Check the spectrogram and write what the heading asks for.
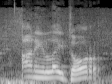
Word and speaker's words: Annihilator: I bueno, continuem ara amb el Beast of Thrash Metal Edition Pastoral L'Ovella Negra amb el super super super duper Annihilator. No sé com es pronuncia, sí, Annihilator o Annihilator, i no es pronuncia l'H pel mig.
